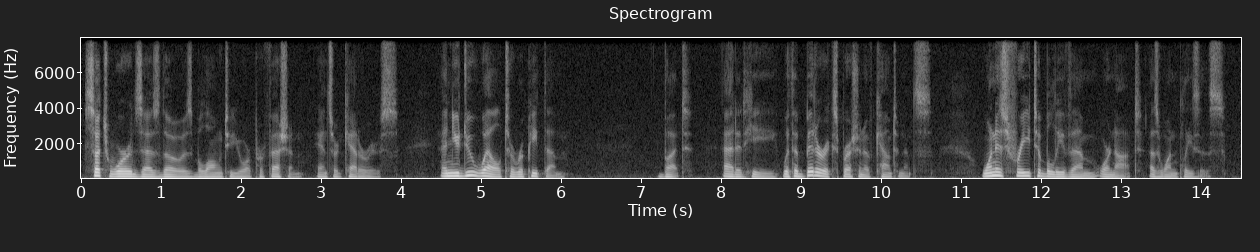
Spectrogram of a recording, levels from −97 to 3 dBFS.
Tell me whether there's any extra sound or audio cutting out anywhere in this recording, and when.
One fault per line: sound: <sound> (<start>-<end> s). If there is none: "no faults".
no faults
